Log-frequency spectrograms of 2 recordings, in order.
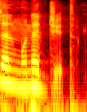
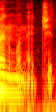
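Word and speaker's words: المنجد: His name is Al-Munajjid or Al-Munjid, depending on the pronunciation. The Yemenis call him Al-Mungid or Al-Munajjid. I call him Al-Munajjid.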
